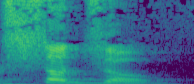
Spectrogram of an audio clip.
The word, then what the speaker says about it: sozo: It's a beautiful word, sozo. Would you say that? Sozo. Just say it like an Italian. Sozo. You know? It's not Italian, it's Greek.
